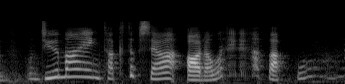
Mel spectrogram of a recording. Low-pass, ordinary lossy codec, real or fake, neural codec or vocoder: none; none; fake; codec, 16 kHz, 0.2 kbps, FocalCodec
